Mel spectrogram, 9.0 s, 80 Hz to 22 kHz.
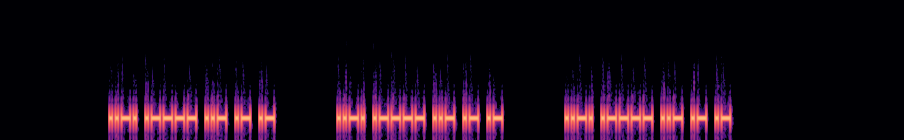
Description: Morse code, heard as a keyed tone, about 40 wpm, 700 Hz. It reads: F1UAA F1UAA F1UAA
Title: DXCC-100 Call Signs - 5 Characters - Repeated 3x - 40wpm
